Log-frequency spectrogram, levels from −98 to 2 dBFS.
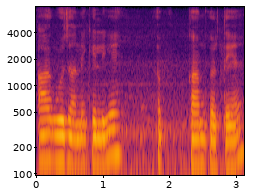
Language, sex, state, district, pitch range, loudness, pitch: Hindi, male, Bihar, Gopalganj, 120-135 Hz, -23 LUFS, 130 Hz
